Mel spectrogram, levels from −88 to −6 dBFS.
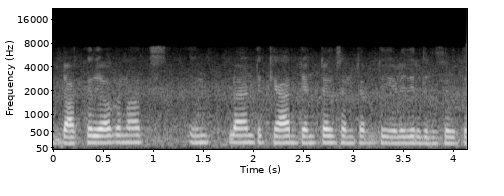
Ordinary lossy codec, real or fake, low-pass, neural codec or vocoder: none; real; 7.2 kHz; none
